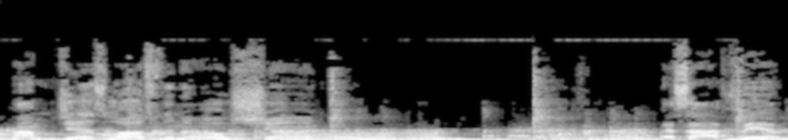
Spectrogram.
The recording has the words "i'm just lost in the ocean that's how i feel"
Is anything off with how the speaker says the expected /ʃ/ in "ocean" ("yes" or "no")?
no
